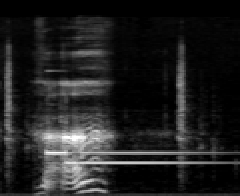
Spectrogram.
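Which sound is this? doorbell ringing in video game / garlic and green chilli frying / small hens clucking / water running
doorbell ringing in video game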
